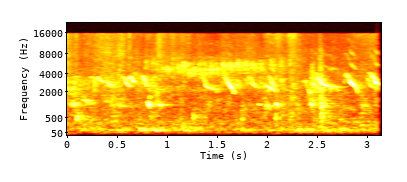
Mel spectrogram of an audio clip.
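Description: Chickens clucking on a farm: several birds giving soft, repeated clucks and short chirping calls, overlapping at moderate distance over a steady outdoor background hum.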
